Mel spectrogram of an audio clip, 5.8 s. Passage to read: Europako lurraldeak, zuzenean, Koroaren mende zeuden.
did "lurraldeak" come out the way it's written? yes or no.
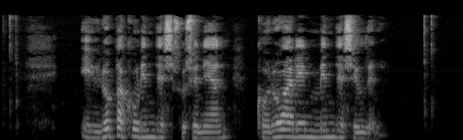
no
